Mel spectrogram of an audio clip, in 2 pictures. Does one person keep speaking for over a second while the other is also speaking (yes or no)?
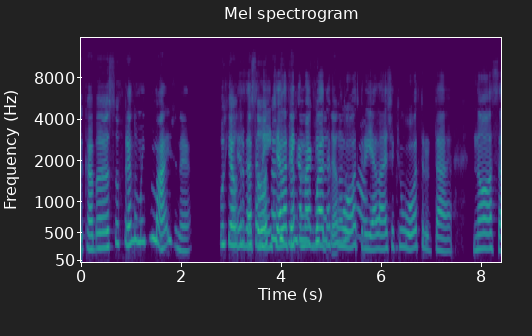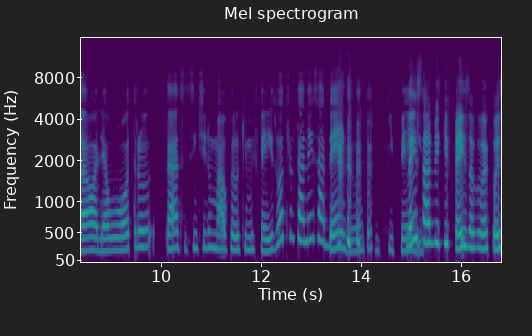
yes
